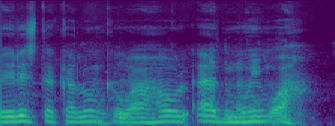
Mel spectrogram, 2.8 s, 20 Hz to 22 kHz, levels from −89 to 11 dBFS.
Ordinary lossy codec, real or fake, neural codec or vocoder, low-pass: none; fake; vocoder, 44.1 kHz, 128 mel bands every 256 samples, BigVGAN v2; none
